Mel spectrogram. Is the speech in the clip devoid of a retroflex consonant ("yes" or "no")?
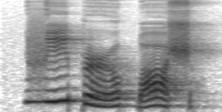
yes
